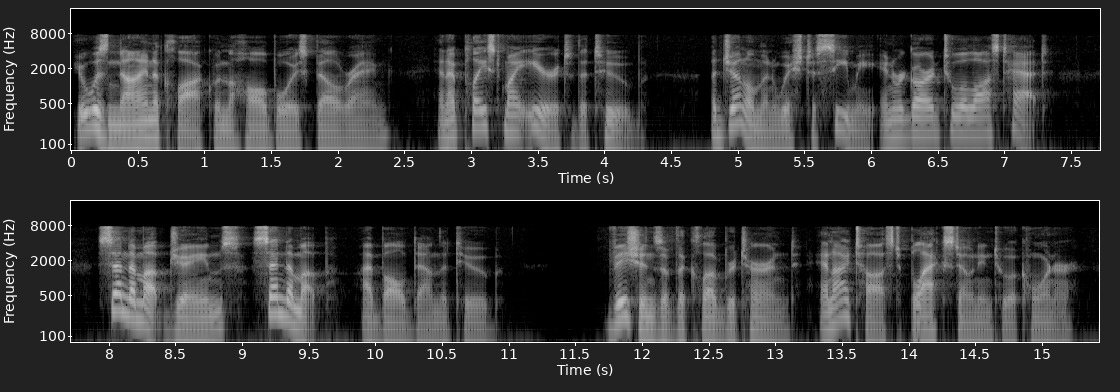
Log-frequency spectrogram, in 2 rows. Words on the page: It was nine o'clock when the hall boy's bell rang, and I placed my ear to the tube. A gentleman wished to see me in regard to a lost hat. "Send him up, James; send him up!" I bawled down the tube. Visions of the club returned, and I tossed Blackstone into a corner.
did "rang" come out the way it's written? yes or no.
yes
